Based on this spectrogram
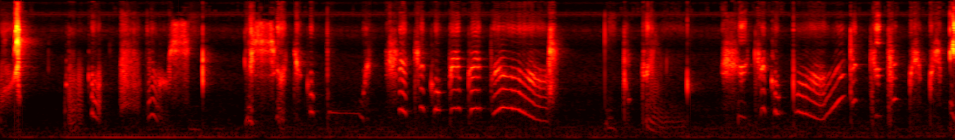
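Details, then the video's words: Pet budgerigar, a male perched outside his cage, talking: rapid mimicked speech with swooping, warbled syllables and clicks, mixing chatter with sliding whistle-like notes, after a person says softly "such a good baby". "Baby Bee Bee Bird - Talking Parakeet"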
